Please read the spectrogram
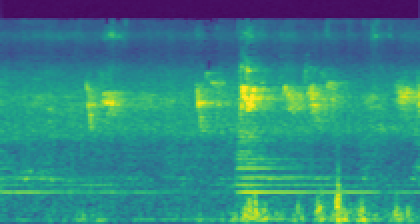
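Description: A steady mid-pitched hum with a few overtones, held throughout and swelling in the second half, with some low rumbling bumps about two and a half seconds in and a few faint high bird chirps.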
